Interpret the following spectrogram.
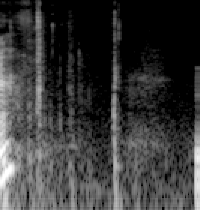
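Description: Trading cards being handled and slid from the back of a small hand-held stack to the front, giving a few light clicks and taps of card edges, about half a second and a second in.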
